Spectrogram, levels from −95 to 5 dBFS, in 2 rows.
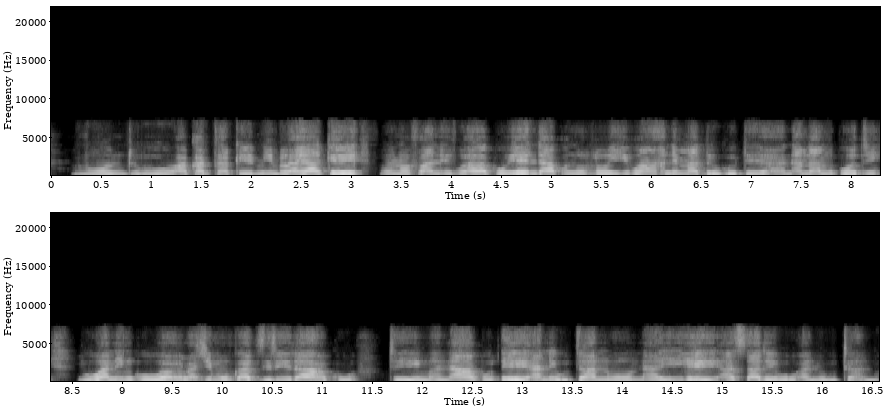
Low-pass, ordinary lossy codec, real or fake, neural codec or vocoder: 7.2 kHz; MP3, 64 kbps; fake; codec, 16 kHz in and 24 kHz out, 0.8 kbps, FocalCodec, streaming, 65536 codes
